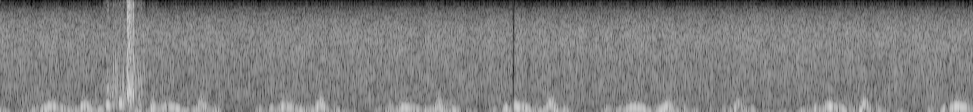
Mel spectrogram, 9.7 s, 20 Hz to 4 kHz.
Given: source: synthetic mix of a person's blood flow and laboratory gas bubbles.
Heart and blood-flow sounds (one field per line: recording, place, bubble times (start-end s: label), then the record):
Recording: Doppler ultrasound of blood flow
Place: precordium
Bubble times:
1.03-1.45 s: bubbles
1.50-1.58 s: bubbles
From the record:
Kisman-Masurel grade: 223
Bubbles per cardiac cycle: several, 3 to 8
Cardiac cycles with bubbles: 10 to 50%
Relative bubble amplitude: loud (0.450 to 0.775)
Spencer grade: 2 (many but less than half of the cardiac periods contain bubble signals, singularly or in groups)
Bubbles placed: anywhere in the cardiac cycle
